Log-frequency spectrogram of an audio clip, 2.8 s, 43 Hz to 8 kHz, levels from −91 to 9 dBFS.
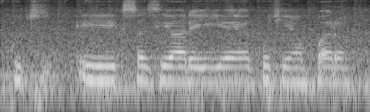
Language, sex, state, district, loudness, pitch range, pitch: Hindi, male, Uttar Pradesh, Shamli, -14 LUFS, 175-185 Hz, 175 Hz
